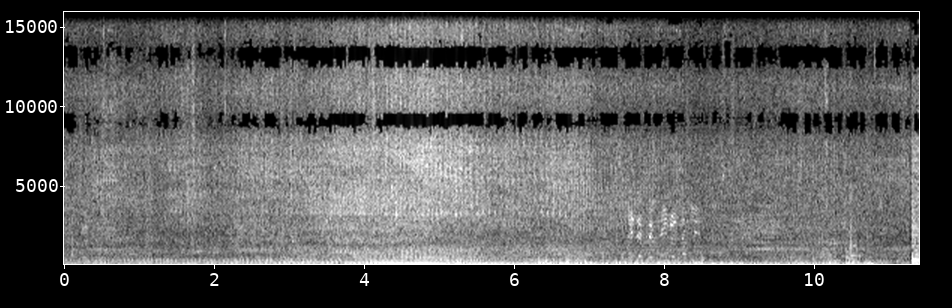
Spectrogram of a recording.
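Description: Cars and vans drive past along a street.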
